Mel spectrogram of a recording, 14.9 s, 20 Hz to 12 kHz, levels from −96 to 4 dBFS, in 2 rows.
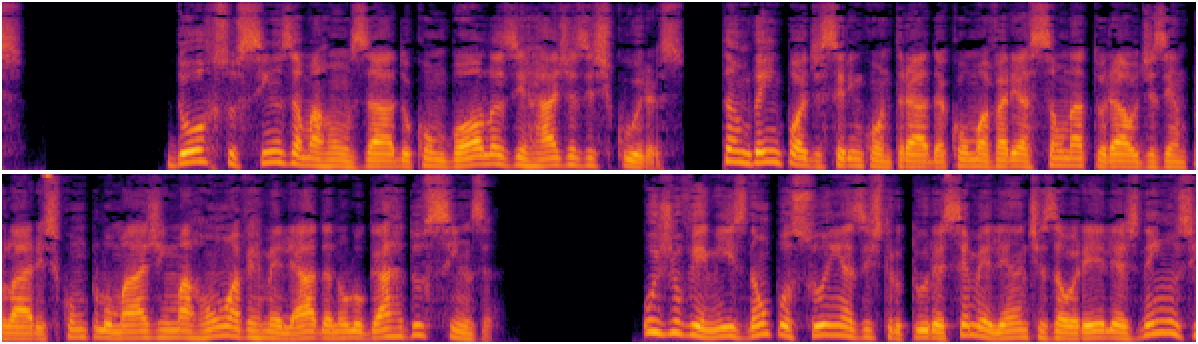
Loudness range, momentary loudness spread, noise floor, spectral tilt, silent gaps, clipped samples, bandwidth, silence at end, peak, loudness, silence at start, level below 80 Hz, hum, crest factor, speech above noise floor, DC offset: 2 LU; 6 LU; under -90 dBFS; -5 dB/octave; 0.28-0.97 s, 4.26-4.50 s, 10.71-11.39 s; under 0.1%; 12 kHz; 0 s; -4 dBFS; -21 LUFS; 0 s; -62 dBFS; none; 16 dB; over 70 dB; under 0.1%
